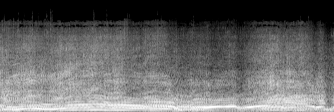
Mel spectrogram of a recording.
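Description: Formula Offroad buggy's engine revving hard under load as it climbs a steep, loose dirt hill, its pitch rising and falling several times as the throttle is worked, with a brief dip about three and a half seconds in.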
